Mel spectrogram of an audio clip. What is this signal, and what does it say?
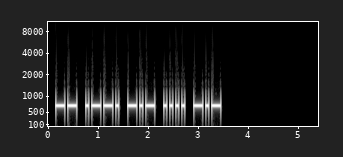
Morse code, heard as a keyed tone, about 20 wpm, 700 Hz. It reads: MPKHK
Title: Code Groups - 5 Letter:Numbers - 20wpm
